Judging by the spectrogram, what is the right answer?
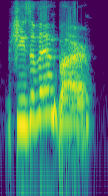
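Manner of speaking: full-on, high, loud shouting. A player speaks as his character, yelling. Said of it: "maybe he's just gonna yell".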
